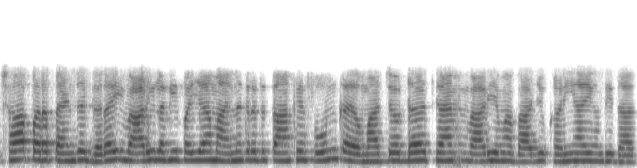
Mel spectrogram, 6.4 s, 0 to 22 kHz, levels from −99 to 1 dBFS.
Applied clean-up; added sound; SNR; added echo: neural mask model Resemble Enhance denoiser.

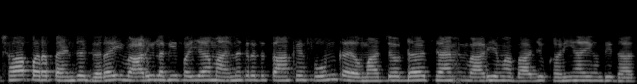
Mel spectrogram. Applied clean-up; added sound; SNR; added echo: none; none; none; none.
